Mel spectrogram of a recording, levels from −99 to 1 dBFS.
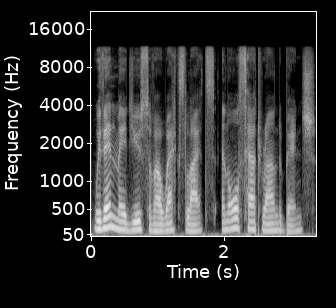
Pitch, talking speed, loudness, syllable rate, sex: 135 Hz, 250 wpm, -19 LUFS, 4.7 syllables/s, male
